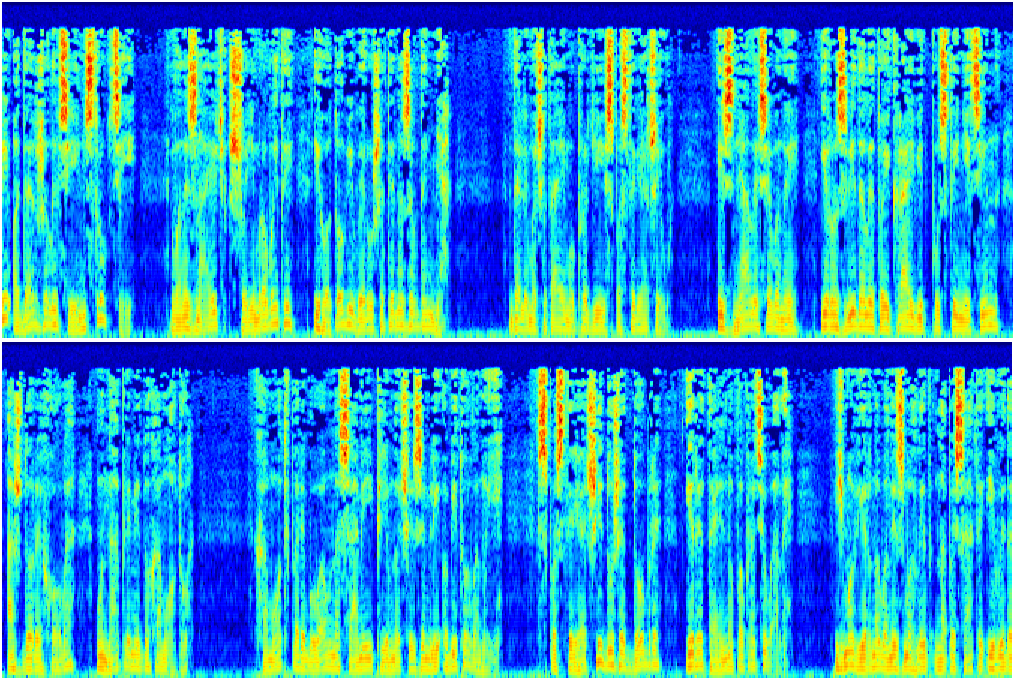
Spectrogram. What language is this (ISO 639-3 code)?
ukr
